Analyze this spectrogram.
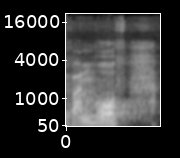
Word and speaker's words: VanMoof: Did you know that in Dutch it's double O makes a long O sound, which is or, so it's actually a VanMoof, and I'm going to be comparing it to the Cowboy, which everybody does.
